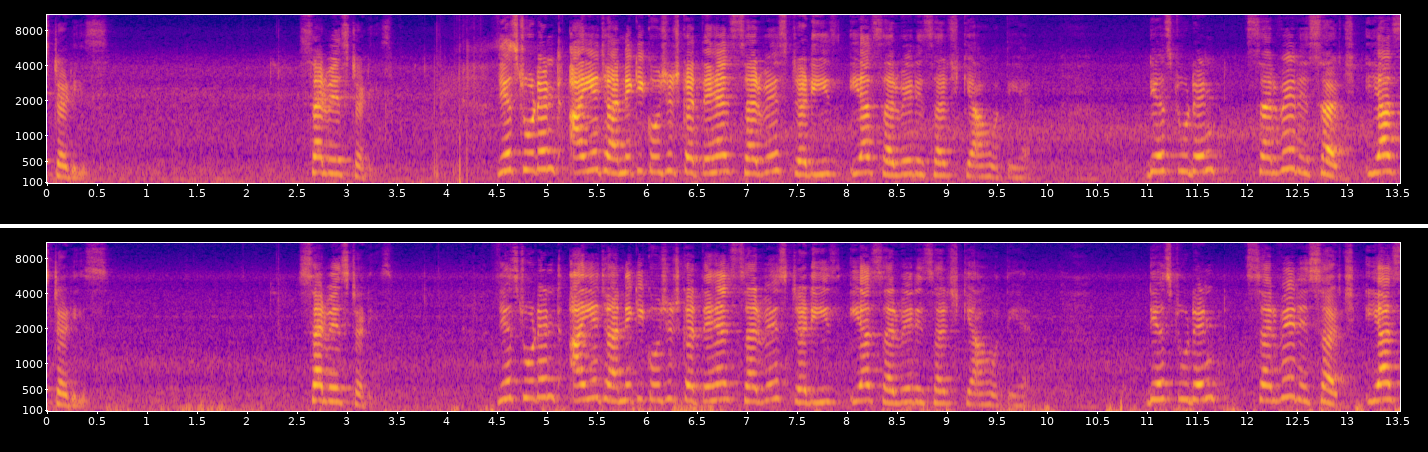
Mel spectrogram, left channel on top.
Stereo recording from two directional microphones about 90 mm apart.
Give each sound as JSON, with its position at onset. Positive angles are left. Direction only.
{"t": 0.0, "sound": "a woman's voice", "side_deg": -35}
{"t": 2.6, "sound": "a woman's voice", "side_deg": -45}
{"t": 4.5, "sound": "a woman's voice", "side_deg": -10}
{"t": 11.0, "sound": "a woman's voice", "side_deg": -30}
{"t": 12.1, "sound": "a woman's voice", "side_deg": -25}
